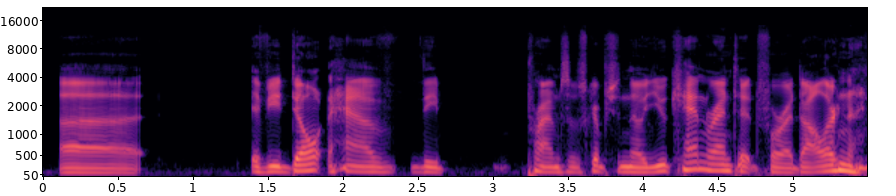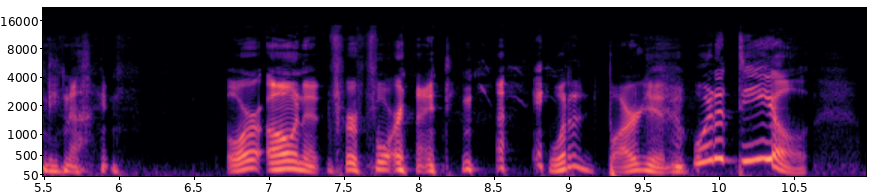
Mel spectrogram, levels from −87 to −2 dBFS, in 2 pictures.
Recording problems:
none

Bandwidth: 14.5 kHz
